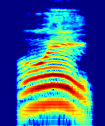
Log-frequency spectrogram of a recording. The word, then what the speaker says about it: hoe: kedua o kedua e ditulis hoe diucapkan ho jadi bahasa Inggrisnya Pacul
